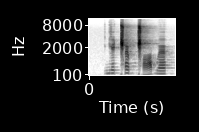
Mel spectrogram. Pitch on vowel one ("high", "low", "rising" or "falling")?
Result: high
